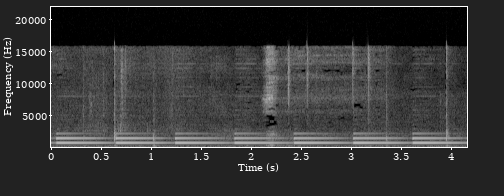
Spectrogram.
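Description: A 2002 GMC Sierra's dashboard warning chime repeating steadily, a single electronic bong about every 0.6 seconds, each one fading before the next.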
